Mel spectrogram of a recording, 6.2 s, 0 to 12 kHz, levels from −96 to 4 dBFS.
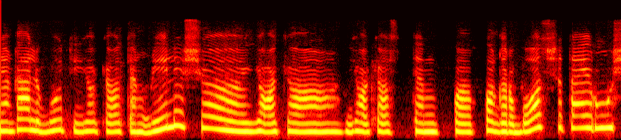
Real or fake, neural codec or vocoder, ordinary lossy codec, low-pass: real; none; MP3, 96 kbps; 7.2 kHz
